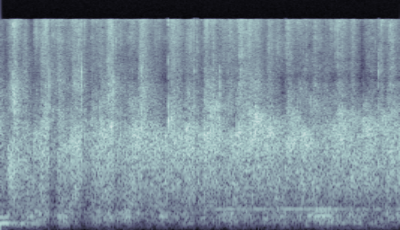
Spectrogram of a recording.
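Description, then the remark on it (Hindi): An audience clapping together in steady, dense applause for the young people, holding at an even loudness for the whole stretch, with a faint murmur of voices beneath the clapping. “yes क्या बात ताली बजाओ हमारे जवानों के लिए”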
